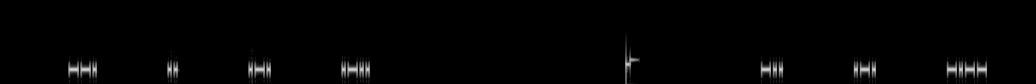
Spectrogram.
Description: Morse code, heard as a keyed tone, about 39 wpm, spaced as for 11 wpm, 690 Hz. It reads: GIRL DRY
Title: 8x Character Spacing - Top 500 Words - 40wpm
